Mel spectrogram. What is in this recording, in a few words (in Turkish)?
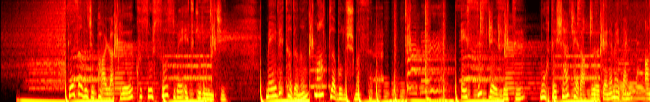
reklam; malt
